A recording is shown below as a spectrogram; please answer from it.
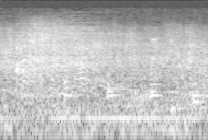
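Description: Seaside ambience: a steady low motor hum over a haze of wind and water noise.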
